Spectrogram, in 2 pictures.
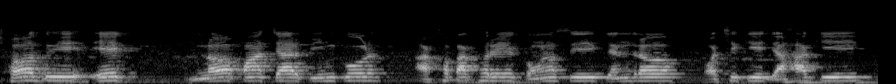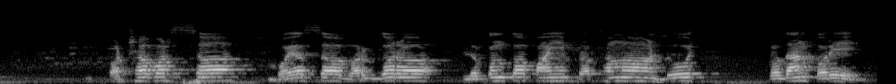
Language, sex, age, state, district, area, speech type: Odia, male, 60+, Odisha, Balangir, urban, read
